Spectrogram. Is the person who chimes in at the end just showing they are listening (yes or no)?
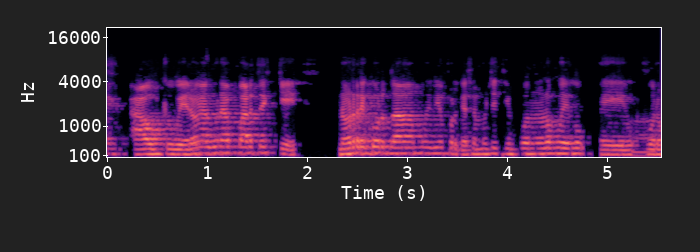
yes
